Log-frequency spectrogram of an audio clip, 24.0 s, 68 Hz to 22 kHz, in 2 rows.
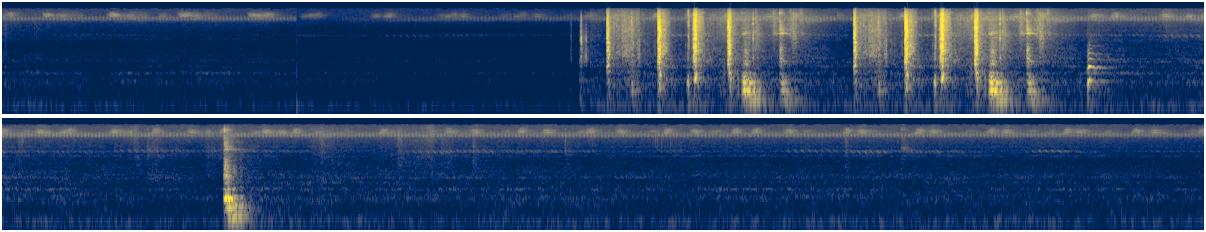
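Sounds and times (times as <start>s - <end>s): crickets chirping: 0.0s - 24.0s
wire-mesh fence rattling: 5.8s - 10.6s.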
